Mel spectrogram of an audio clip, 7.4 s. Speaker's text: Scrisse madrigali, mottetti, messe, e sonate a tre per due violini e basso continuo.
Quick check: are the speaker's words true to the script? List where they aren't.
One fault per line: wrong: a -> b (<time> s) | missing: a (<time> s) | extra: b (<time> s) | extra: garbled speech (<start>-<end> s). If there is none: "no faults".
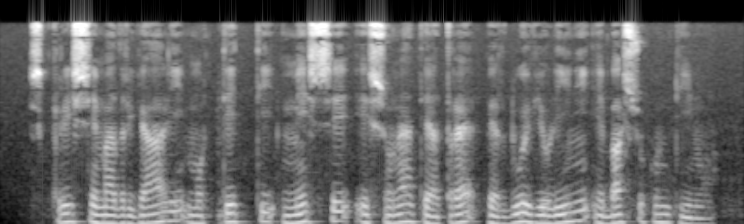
no faults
